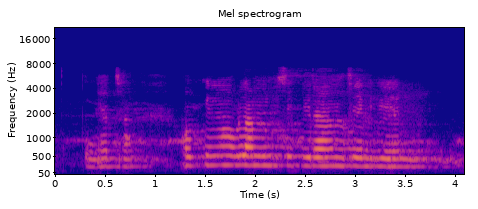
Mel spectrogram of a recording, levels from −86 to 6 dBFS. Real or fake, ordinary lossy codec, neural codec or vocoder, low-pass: fake; Opus, 64 kbps; codec, 44.1 kHz, 2.6 kbps, SNAC; 7.2 kHz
